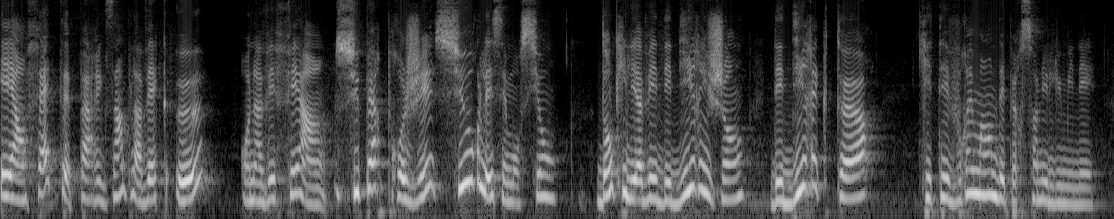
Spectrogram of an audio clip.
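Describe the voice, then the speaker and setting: A woman speaks in an Italian accent at a fairly slow pace, her high voice moving through very wide pitch swings. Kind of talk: French spoken with an Italian accent.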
